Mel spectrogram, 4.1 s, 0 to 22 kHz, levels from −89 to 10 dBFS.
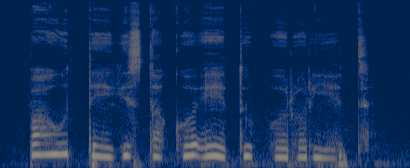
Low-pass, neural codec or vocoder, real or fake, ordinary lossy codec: none; none; real; none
